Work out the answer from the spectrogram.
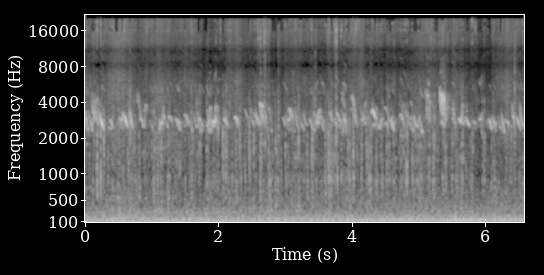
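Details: High, piping chirps from several baby chickens stream on continuously, with a sharper louder peep late in the passage and a low drone underneath.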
